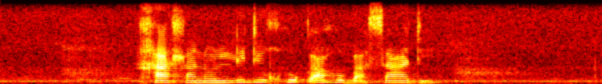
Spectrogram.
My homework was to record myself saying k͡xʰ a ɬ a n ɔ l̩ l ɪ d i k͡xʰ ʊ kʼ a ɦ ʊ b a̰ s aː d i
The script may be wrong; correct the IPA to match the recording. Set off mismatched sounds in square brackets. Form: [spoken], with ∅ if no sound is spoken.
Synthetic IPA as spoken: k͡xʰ a ɬ a n ɔ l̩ l ɪ d i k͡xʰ ʊ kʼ a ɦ ʊ b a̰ s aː d i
